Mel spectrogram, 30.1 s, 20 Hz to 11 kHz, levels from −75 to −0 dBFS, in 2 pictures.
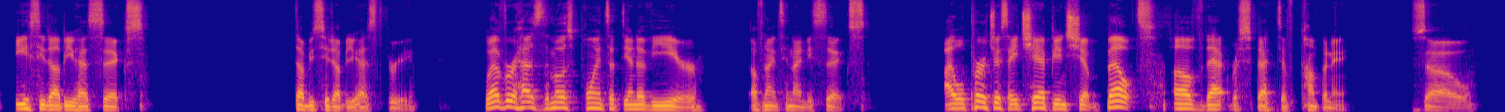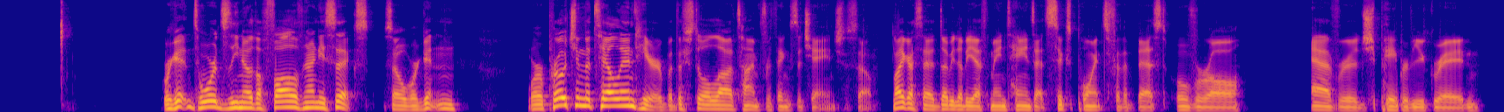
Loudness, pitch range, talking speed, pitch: -18 LUFS, 95-145 Hz, 150 wpm, 115 Hz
